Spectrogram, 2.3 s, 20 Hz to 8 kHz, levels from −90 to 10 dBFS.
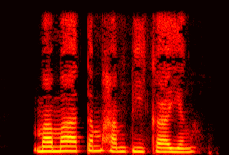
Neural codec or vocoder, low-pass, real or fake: none; 7.2 kHz; real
